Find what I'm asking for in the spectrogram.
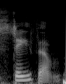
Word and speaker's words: Statham: That was Statham. – Yeah, it is, but I was pronouncing it phonetically.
